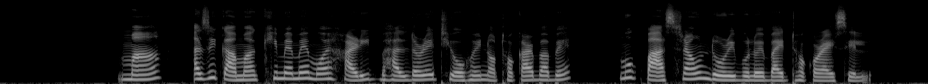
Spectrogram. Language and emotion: Assamese, sad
